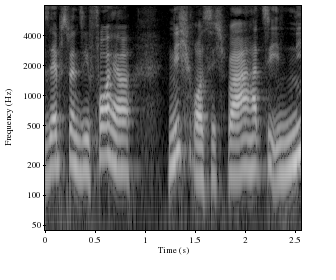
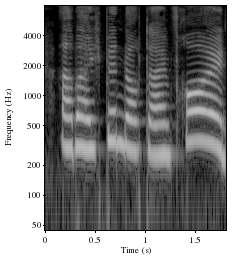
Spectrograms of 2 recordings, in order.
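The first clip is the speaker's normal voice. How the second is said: crestfallen, hurt, sheepish, small voice, pitched up; 8 semitones higher than usual. Retelling how a rejected boyfriend calls over from his corner: mock-sheepish plea. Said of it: "ganz betröppelt in seiner Ecke".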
